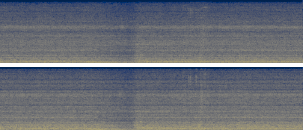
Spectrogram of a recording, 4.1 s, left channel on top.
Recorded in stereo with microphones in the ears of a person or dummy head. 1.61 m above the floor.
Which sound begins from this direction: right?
An engine running, at 0.0 s.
